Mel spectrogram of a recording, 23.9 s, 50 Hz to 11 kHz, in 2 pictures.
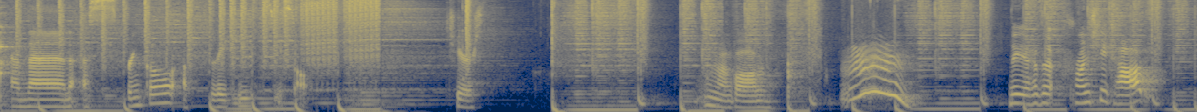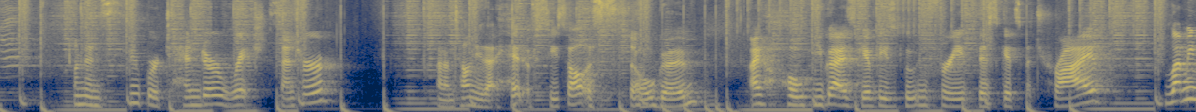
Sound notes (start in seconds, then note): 6.9 upbeat music; 8.4 grunts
